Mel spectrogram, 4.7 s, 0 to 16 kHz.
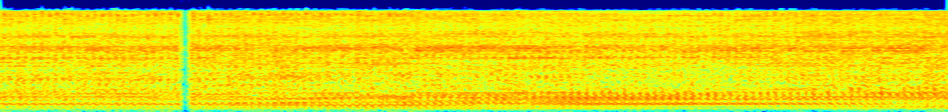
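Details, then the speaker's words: Old scrapyard Briggs & Stratton generator on fresh gas after priming and choke. Steady, even running with a rough, busy clatter and one brief dropout, then it keeps going; it runs healthy after long storage. "Running like $1,000,000. Well, that thing just totally blew my mind, man. First the engine wasn't blown up, next the carburetor even works."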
